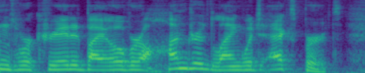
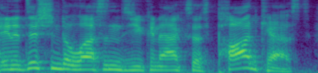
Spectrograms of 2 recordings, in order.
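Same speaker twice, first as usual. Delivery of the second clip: usual speaking voice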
